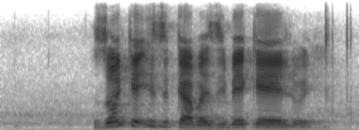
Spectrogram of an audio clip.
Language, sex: Zulu, female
